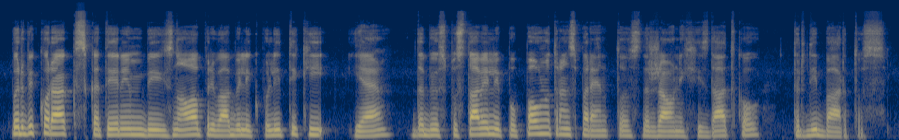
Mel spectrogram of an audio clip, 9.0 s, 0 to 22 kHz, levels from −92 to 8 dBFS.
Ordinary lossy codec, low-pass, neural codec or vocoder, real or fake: Opus, 32 kbps; 19.8 kHz; none; real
